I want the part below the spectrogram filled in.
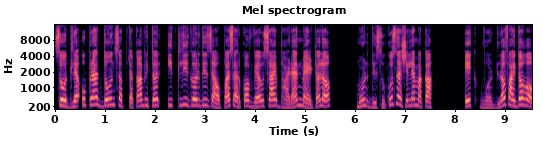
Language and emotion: Goan Konkani, surprised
